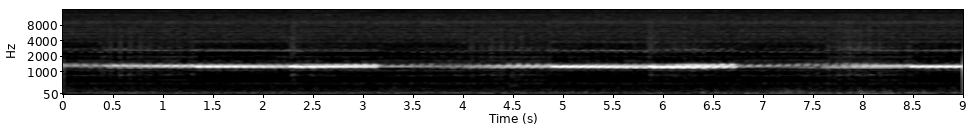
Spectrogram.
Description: It was because the pipe was too small. We got a thicker pipe and the noise stopped.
